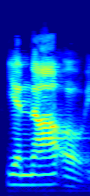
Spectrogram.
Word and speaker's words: gennao: Yenao in Greek, G-E-N-N-A-O. And there's another word, yinome, in modern Greek pronunciation, G-I-N-O-M-A-I, yinome, means to become, to come into existence.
